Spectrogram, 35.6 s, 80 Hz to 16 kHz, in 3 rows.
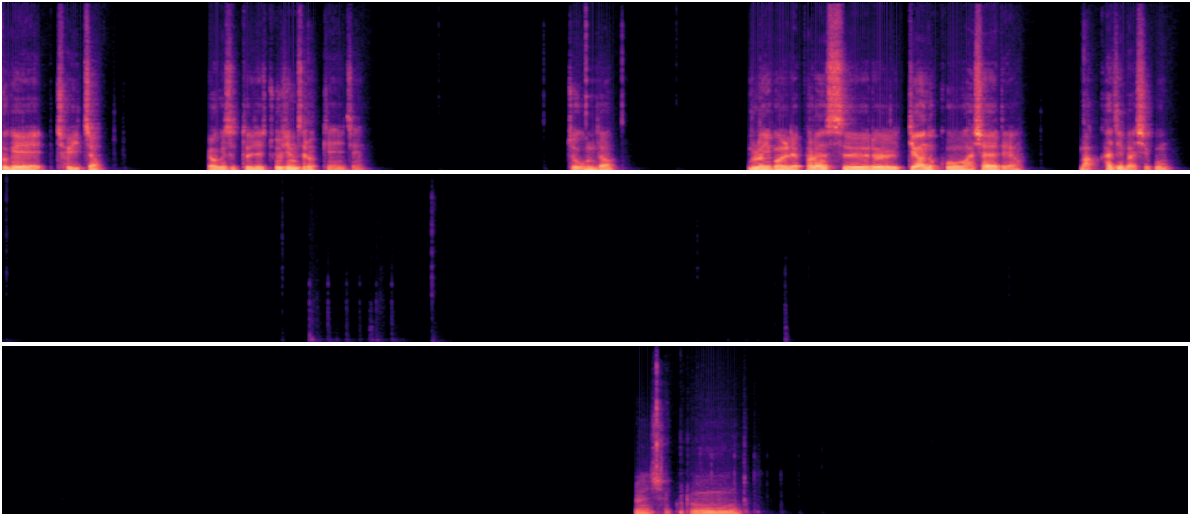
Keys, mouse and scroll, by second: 0.2 alt+middle click, 1.4 alt+middle click, 3.0-4.3 drag, 5.4 click, 6.1 click, 7.0 alt+middle click, 8.9 alt+middle click, 10.3 alt+middle click, 10.8-11.9 drag, 13.1-14.6 drag, 14.9 alt+middle click, 15.3 alt+middle click, 15.6 alt+middle click, 16.1-18.8 drag, 19.2 alt+middle click, 19.9-21.6 drag, 21.9-23.4 drag, 23.6 alt+middle click, 24.1 alt+middle click, 24.4 click, 25.9 alt+middle click, 26.3 alt+middle click, 26.9 alt+middle click, 27.2 middle click, 27.5 alt+middle click, 27.9 click, 29.5 click, 30.8 alt+middle click, 31.3 middle click, 31.5 alt+middle click, 31.9 click, 32.7 click, 33.5 alt+middle click, 33.7 alt+middle click, 34.1 alt+middle click, 34.7 click.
